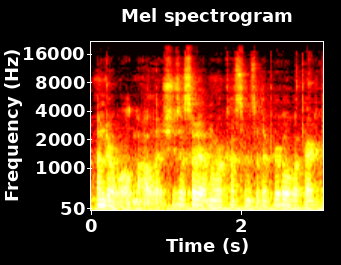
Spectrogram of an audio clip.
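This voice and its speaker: A man's voice: medium pitch, fairly even intonation, fast, mellow, reverberant, a little hiss or hum. A man giving casual, informal let's-play roleplay commentary with some swearing. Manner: informal, profane. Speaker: streamer, self-styled dungeon master.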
